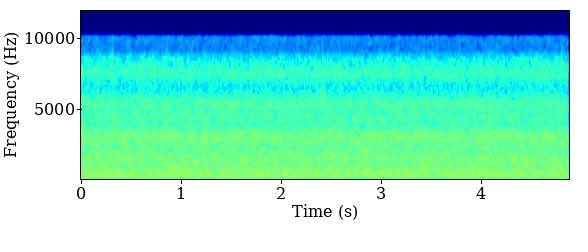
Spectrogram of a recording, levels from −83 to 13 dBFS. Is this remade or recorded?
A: recorded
